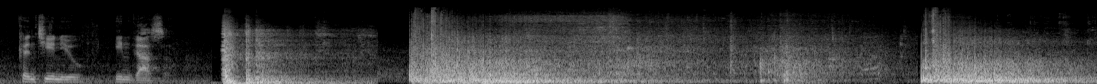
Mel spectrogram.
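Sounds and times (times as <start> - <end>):
speech: 0.2 - 1.8
missile strike explosions on apartment building: 2.2 - 3.2, 3.8 - 8.3, 9.2 - 10.9.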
